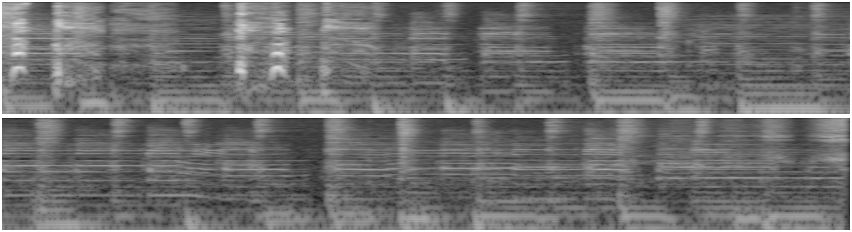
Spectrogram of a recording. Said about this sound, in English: There's like nothing. There's no recording, just coughs.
